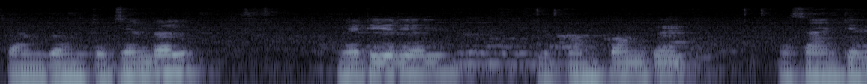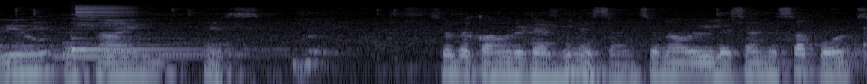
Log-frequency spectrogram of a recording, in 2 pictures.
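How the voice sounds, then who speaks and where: A man narrating a step-by-step software tutorial as an instructor, speaking in short, halting instructional fragments. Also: on the low side, little pitch movement, music in the background. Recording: dull lo-fi audio, background chatter, clicking.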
